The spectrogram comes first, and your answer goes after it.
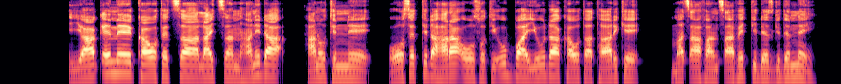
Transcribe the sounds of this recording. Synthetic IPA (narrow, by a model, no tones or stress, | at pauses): jaːkʼɛmeːkɐwɔt̪ɛt͡sːaːlɐjt͡sːɐnɦɐnɪd̪ɐ | hɐnɔt̪ɪnːɛ | o̞ːsɛt̪ːɪd̪ɐɦɐɾɐo̞ːsɔt̪ɪʊbːɐjːʊhʊd̪akɐwɔt̪ɐt̪aːɾɪkɛ | mɐt͡sʼaːfɐnt͡sʼaːfɛt̪ːɪd̪ɛs̬ɡɪd̪ɛnːḛː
